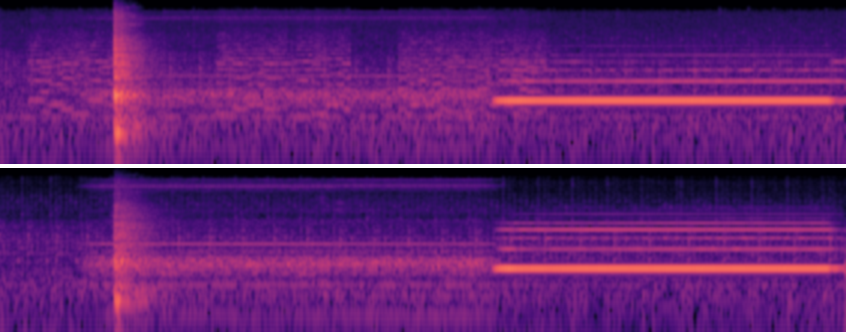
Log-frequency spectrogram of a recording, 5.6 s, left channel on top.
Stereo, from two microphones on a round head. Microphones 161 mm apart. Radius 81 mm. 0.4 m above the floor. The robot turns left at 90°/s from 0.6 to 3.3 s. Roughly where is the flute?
Right.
